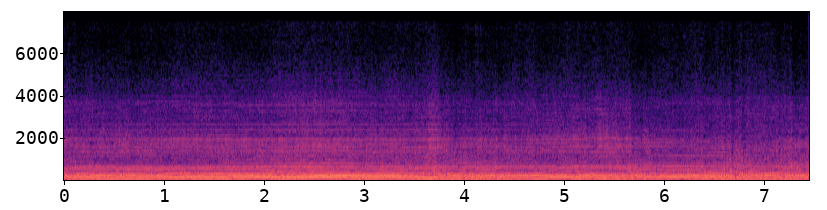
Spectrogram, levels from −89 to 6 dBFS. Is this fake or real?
real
